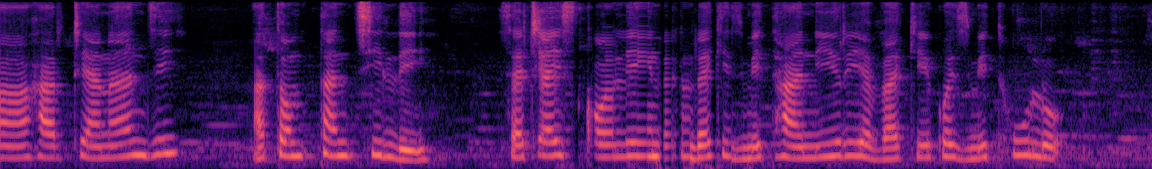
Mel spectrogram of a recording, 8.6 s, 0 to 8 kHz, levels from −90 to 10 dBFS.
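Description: Speech, carried over a call link with nothing above 8 kHz, which fits a wideband codec such as G.722. From 4.02 to 5.62 s there is repeated packet loss, giving a robotic sound. Audio keeps dropping out in short bursts, more than a dozen of them. The longest hole lasts about 60 ms. Each hole is patched by stretching the last bit of sound. That patching covers roughly a quarter of the stretch. The speech turns choppy, with pieces missing.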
